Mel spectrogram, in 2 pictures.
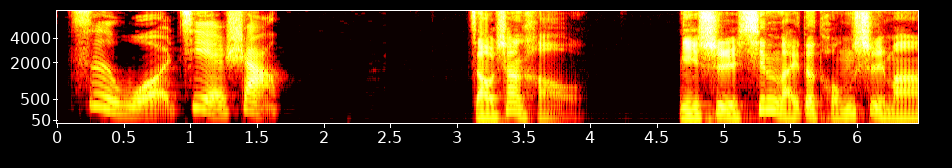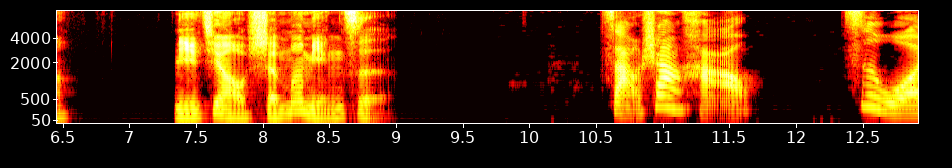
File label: Dialogue, Mandarin; Survival; Business; Lesson1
